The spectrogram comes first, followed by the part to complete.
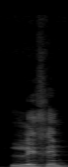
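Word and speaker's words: listen: ये के साइलेंट है लिसन टू लिसन एल आई एस टी ई एन लिसन में टी साइलेंट माइट शक्ति के लिए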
